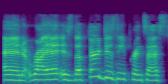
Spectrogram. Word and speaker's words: Raya: So Raya's sword was did I say it wrong again? – Raya. – Raya.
